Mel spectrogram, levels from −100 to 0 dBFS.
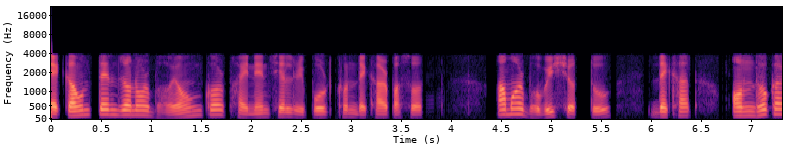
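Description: No faults to report: the speech sits in a normal telephone band of roughly 300 Hz to 3.6 kHz with nothing above 3.8 kHz, which fits G.711 telephone coding at 64 kbps, and any trace of the codec's own noise is faint at most.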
